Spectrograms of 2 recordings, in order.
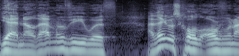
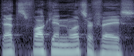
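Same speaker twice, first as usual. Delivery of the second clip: normal talking voice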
